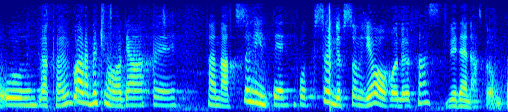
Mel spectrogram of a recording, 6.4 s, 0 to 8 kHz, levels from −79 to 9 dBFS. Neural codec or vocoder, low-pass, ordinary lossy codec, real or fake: codec, 16 kHz, 0.5 kbps, X-Codec, HuBERT features, trained on general audio; 7.2 kHz; none; fake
